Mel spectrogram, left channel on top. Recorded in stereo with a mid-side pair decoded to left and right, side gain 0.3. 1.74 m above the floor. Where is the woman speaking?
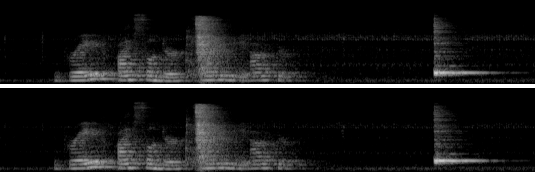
65° right, 0.6 m; by 2.9 s 30° left, 1.3 m.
